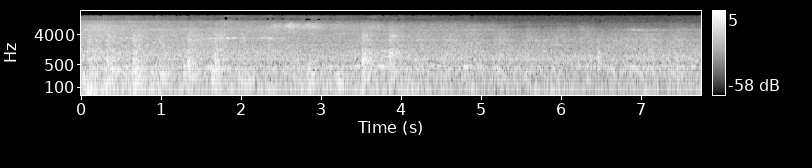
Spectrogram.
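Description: Hanshin electric train running on the tracks, its wheels clacking over rail joints a few times in the first four seconds over a steady rumble. The sound slowly fades as the train moves away.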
